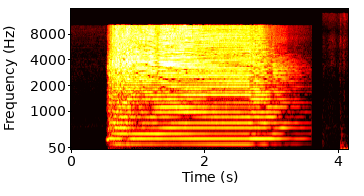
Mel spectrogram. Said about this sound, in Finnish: Siinä soi taas summeri, laitetaan jaksopurkkiin.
